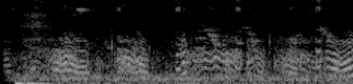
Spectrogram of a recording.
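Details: Labrador Retriever puppy suckling milk, giving wavering, high whines that rise and fall in quick wobbling runs, nearly continuous across the stretch, over a steady low hum.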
